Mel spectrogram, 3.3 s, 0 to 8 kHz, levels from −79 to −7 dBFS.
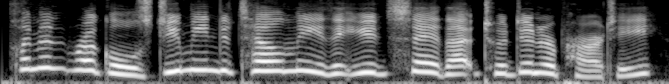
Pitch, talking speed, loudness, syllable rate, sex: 295 Hz, 285 wpm, -15 LUFS, 6.2 syllables/s, female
